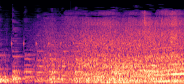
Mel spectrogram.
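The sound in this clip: A car arrives with a steady, broad engine and road rumble that swells and holds loud toward the end. No one speaks.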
